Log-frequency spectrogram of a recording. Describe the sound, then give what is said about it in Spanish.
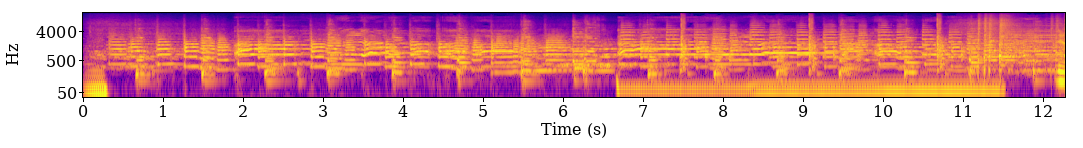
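Dense, bright music with trumpet lines, partly muted, over a busy rhythm and a washy, reverb-heavy snare, plus small aquatic-sounding effects; a deep bass drone joins about halfway through and the whole piece stays loud and full. “meter unas trompetitas hermosas, ah, maravillosas y un, redoblante, ¿viste? Una caja con mucho reverb, medio.”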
